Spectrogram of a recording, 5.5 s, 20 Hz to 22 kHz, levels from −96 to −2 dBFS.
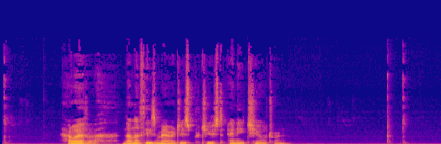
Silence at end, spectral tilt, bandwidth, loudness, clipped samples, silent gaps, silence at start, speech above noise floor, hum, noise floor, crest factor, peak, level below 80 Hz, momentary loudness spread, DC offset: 0.45 s; -5.5 dB/octave; 15.5 kHz; -26 LUFS; under 0.1%; none; 0.05 s; 37 dB; none; -62 dBFS; 20 dB; -8 dBFS; -46 dBFS; 23 LU; under 0.1%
